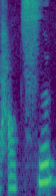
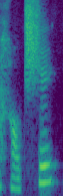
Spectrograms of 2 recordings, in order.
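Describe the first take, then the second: First: It is said with a southern Chinese accent. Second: It is said with a northern Chinese accent. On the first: "if you go to the south, south or even Singapore, like people tend to say 好吃" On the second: "in the northern part we say 好吃"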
